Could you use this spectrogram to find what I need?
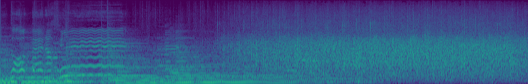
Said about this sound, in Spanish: Podemos escuchar los aplausos aquí en el Teatro Colón. Ahí los tenemos.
